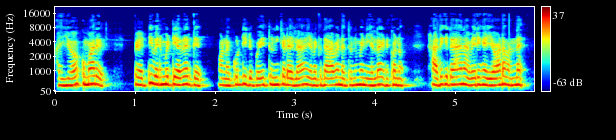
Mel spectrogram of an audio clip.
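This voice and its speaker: A woman's voice: extremely high pitch, flat delivery, racing. A woman voicing a bossy, demanding grandmother in a dubbed cartoon, speaking in a scolding, teasing way. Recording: dull lo-fi recording.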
